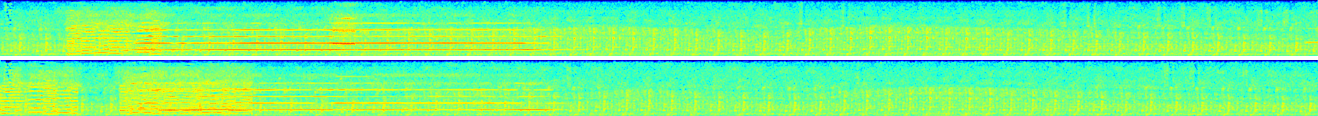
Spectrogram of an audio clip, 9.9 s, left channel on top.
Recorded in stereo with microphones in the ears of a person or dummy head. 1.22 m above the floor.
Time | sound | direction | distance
1.0 | a trumpet | 60° right (ahead or behind) | 6.5 m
